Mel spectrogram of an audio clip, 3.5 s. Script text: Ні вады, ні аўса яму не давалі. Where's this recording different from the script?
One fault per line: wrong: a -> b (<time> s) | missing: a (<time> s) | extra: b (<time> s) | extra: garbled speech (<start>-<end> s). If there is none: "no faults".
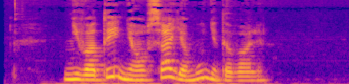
no faults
